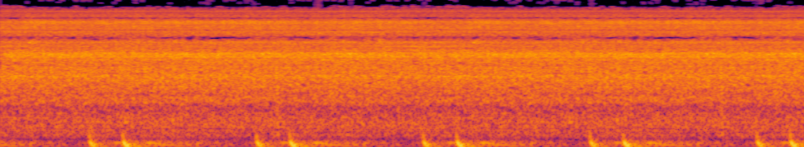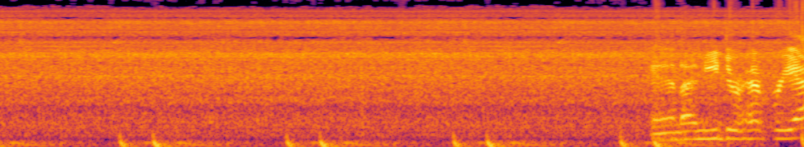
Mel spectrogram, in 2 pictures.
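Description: A heartbeat thuds slowly in pairs.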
